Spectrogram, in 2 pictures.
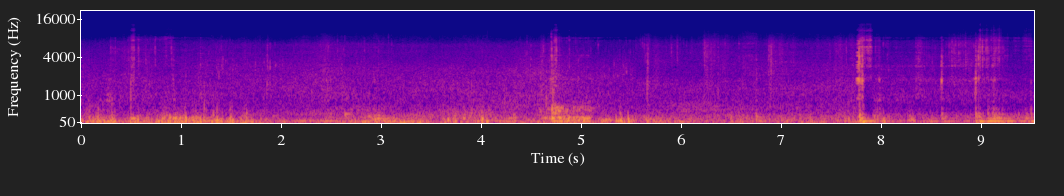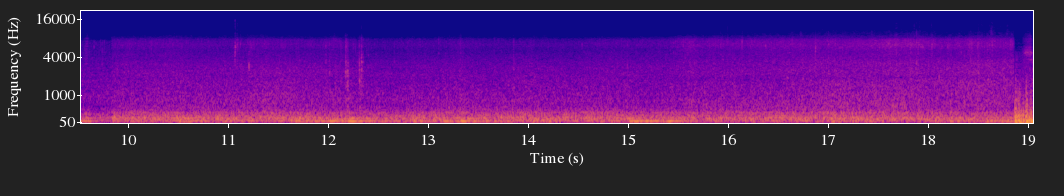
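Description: Wind buffeting the microphone, a steady low rumble with hiss, broken by a few short sharp knocks about five, eight and nine seconds in.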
